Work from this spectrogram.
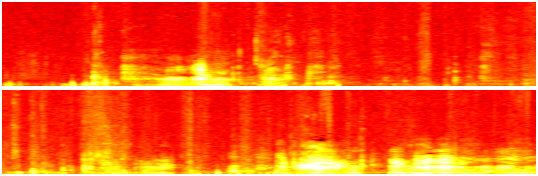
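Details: Australian Kelpie indoors making funny vocal noises: irregular rough grumbling growls and moaning bursts, some louder yowl-like peaks near the end, with brief clicks and quieter gaps between sounds.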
